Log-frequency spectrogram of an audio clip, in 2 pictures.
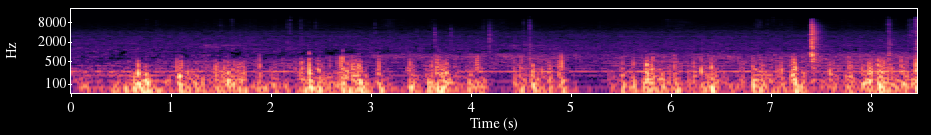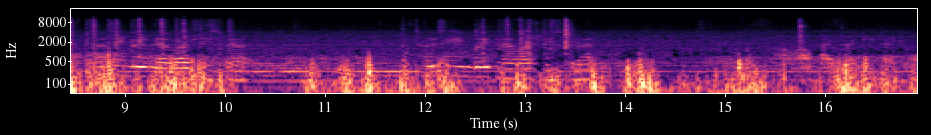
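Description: Playing cards shuffle and slap softly onto a table.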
